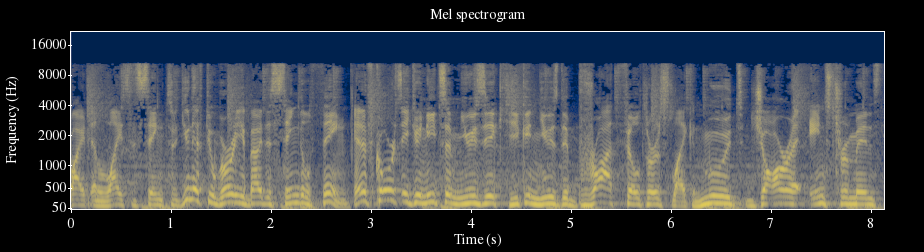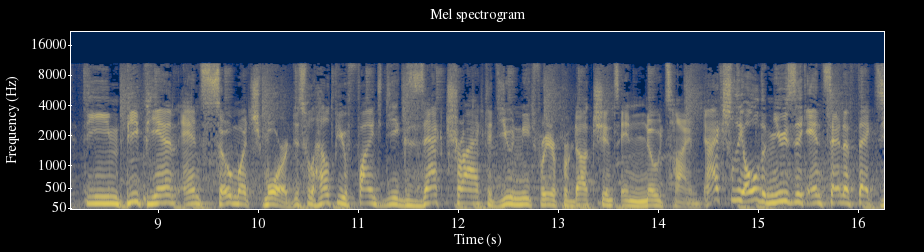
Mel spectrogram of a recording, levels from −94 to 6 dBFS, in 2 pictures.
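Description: No technical faults are audible.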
